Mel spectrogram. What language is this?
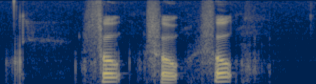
Danish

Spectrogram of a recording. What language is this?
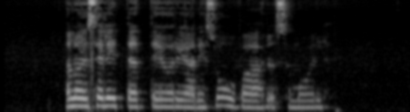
Finnish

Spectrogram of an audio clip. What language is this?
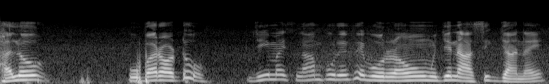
Urdu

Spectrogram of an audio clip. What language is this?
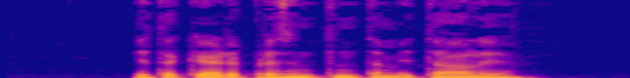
Czech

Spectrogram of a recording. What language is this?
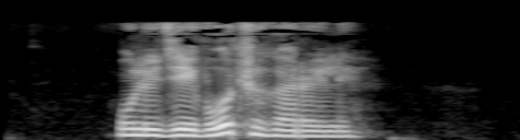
Belarusian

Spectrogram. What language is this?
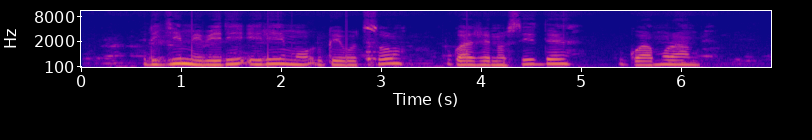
Kinyarwanda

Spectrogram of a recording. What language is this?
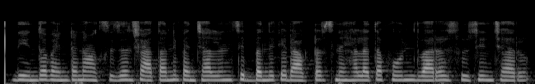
Telugu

